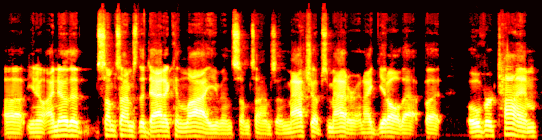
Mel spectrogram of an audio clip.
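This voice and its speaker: A man's voice: sits low, a little fast, a bit bright. A man hosting a sports betting picks show, talking loosely and with amusement straight to his viewers. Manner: chatty, loose and self-amused, talks straight to viewers as "guys". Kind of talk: casual talk to camera.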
